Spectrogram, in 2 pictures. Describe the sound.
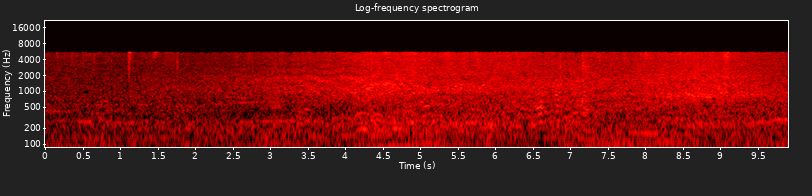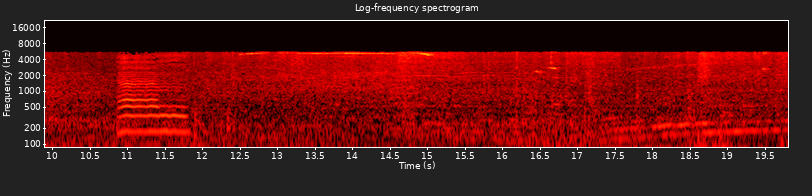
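Steady city street traffic rumbles throughout, a dense wash of engine and road noise, with a short tonal beep or horn cutting through midway and faint voices blending into the background.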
